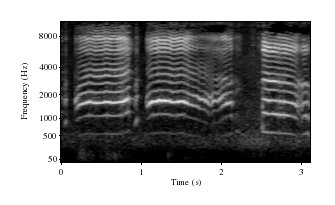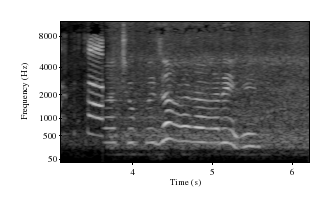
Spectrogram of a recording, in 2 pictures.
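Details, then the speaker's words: 5-month-old exclusively breastfed baby boy crying to sleep after playing: loud, high-pitched bursts with rising and falling pitch, then mother's soft lullaby singing; sleepy infant cry. "यह थोड़ी देर खेलता है फिर फिर सोने के लिए रोने लग जाता है तो ऐसे लोरी गा के सुलाती"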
